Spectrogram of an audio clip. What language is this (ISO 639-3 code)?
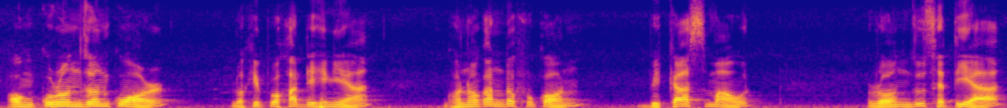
asm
